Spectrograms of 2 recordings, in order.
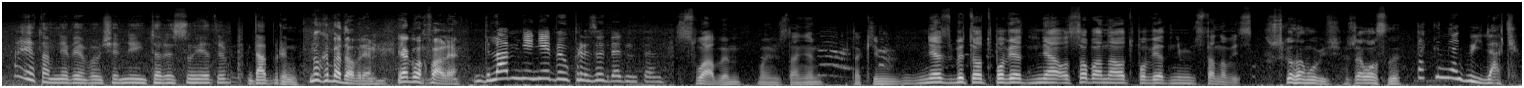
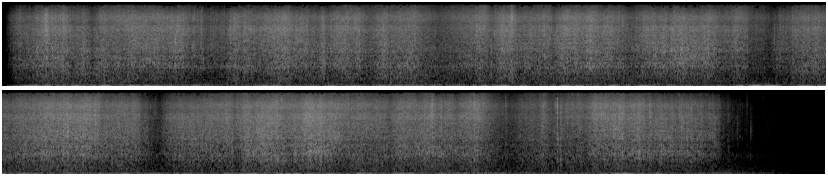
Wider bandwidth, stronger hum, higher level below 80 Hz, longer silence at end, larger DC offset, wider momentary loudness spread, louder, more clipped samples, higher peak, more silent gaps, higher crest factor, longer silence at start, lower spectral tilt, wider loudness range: second, 17 kHz vs 19.5 kHz; neither; first, -44 dBFS vs -56 dBFS; second, 0 s vs 0.85 s; neither; first, 12 LU vs 7 LU; about the same, -23 LUFS vs -22 LUFS; neither; about the same, -2 dBFS vs -2 dBFS; neither; about the same, 22 dB vs 22 dB; about the same, 0 s vs 0.05 s; first, -5 dB/octave vs 3 dB/octave; first, 6 LU vs 2 LU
